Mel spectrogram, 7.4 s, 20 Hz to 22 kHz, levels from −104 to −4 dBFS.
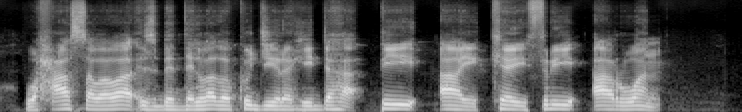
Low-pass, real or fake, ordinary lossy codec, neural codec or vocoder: none; fake; none; codec, 44.1 kHz, 3.4 kbps, Pupu-Codec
